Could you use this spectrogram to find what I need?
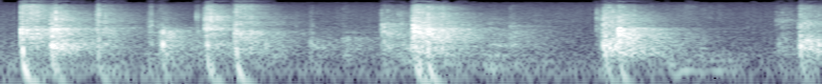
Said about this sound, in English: The purposefully slow pace of their clapping was a rude sign of their disapproval.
